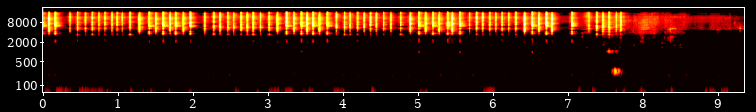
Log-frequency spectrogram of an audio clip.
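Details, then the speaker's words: Glorious Model D mouse after foam padding added inside the shell to stop squeak and hollowness: crisp, tight clicks in quick bursts with no squeak or hollow ring; normal clicks after the fix. "now the final sound test no squeaky and hollow sound at all"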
